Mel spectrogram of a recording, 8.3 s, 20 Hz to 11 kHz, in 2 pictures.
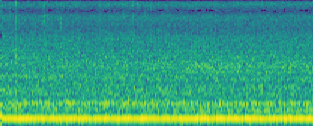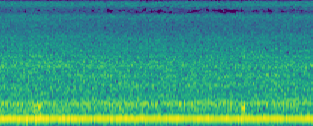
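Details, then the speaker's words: Remote-switched electric radiator fan running off the battery, which drops from 12.5 V to 12.3 V while it runs: a steady, even hum with rushing airflow and no rattle or scrape; the fan runs healthy. "Dia tekan on, kipas berpusing lah, atau boleh dengar."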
